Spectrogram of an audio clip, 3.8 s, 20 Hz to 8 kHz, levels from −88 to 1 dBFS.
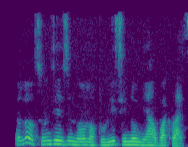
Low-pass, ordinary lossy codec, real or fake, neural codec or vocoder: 7.2 kHz; AAC, 32 kbps; real; none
